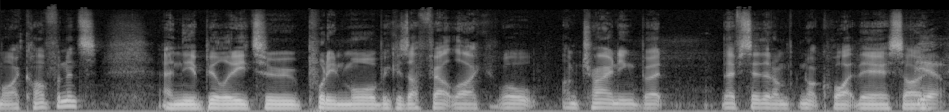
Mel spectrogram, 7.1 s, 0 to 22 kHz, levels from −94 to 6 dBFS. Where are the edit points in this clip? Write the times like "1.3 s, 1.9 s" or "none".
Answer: none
